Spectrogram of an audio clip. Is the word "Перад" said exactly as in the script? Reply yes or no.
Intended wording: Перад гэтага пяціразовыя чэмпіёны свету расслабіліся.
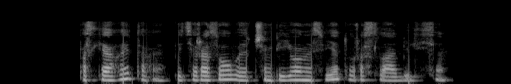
no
